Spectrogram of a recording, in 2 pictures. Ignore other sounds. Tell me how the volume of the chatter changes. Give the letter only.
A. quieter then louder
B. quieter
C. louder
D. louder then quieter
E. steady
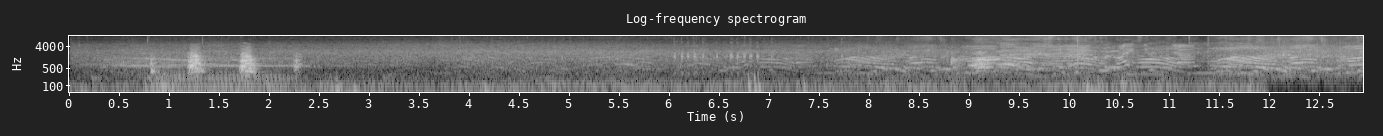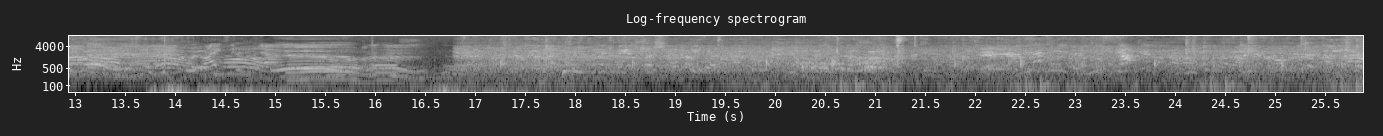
C.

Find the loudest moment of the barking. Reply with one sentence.
The loudest moment of the barking is at 2 seconds.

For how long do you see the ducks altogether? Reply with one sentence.
You can hear the ducks for 2 seconds altogether.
